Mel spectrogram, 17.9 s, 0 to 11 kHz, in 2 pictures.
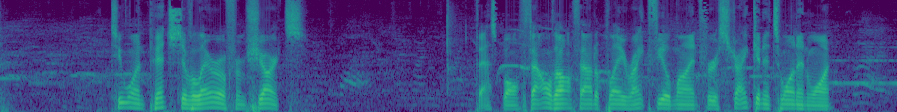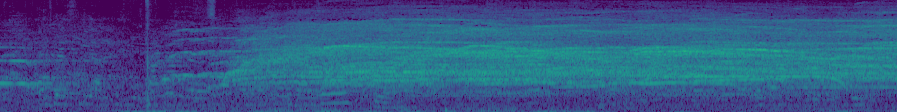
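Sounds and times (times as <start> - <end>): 
speech: 1.1 - 3.1, 4.8 - 8.4
young fans cheering and screeching in stadium: 4.8 - 9.5, 10.6 - 17.9.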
